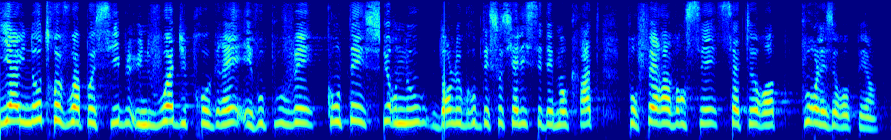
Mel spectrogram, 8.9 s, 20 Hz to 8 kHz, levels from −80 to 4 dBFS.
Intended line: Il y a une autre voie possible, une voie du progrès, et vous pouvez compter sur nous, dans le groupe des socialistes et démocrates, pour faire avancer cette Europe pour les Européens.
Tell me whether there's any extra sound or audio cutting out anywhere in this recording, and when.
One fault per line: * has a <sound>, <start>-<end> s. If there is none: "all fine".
* has a dropout, 3.8-3.8 s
